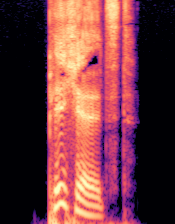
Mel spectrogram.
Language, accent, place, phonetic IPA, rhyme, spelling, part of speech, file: German, Germany, Berlin, [ˈpɪçl̩st], -ɪçl̩st, pichelst, verb, De-pichelst.ogg
- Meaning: second-person singular present of picheln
